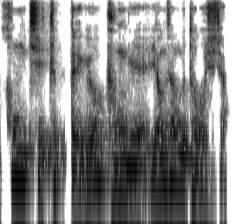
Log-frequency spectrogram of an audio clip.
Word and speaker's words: 홍치: 마을시에 있는 홍기 특대교 우리 발음으로 홍기 중국 발음은 홍치가 됩니다. 홍치 특대교 붕괴 영상부터 보시죠.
